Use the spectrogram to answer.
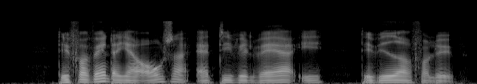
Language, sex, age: Danish, male, 60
